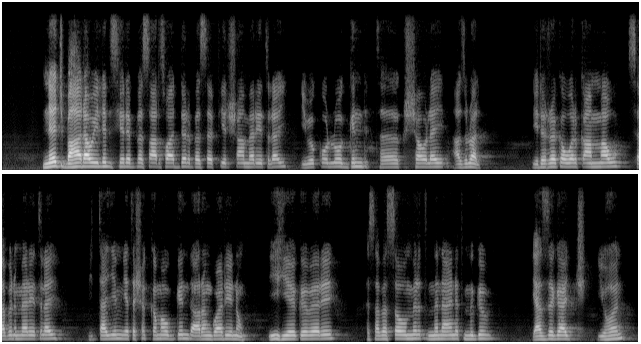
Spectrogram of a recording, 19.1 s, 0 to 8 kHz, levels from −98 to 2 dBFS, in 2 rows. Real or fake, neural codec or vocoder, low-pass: fake; codec, 24 kHz, 0.9 kbps, DualCodec; 7.2 kHz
